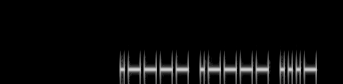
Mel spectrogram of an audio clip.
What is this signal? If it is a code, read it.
Morse code, heard as a keyed tone, about 31 wpm, 700 Hz. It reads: 11V
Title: Three Challenging Letter-Number Combinations 30wpm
